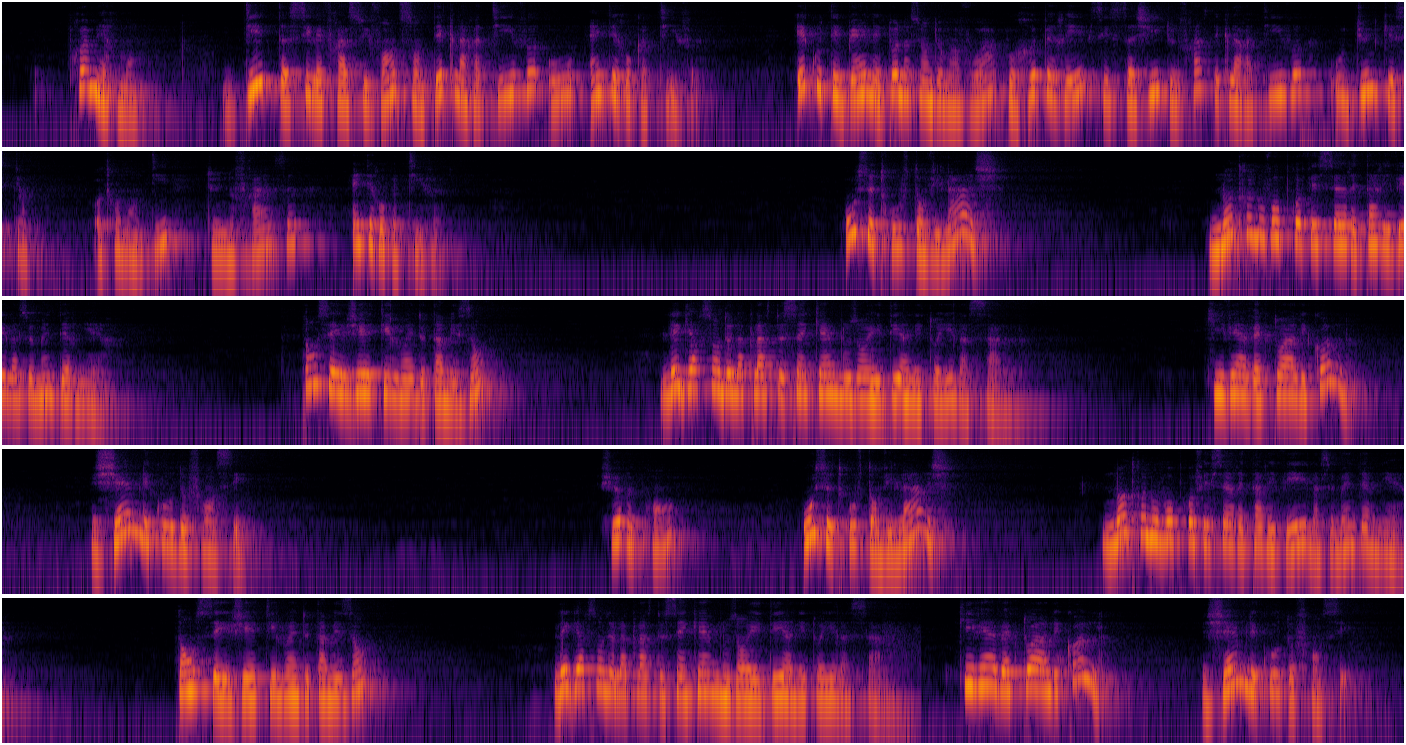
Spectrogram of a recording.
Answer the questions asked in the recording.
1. Est une phrase interrogative.
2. C'est une phrase déclarative.
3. C'est une phrase interrogative.
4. Phrase déclarative.
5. Phrase interrogative.
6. j'aime les cours de français est une phrase déclarative.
